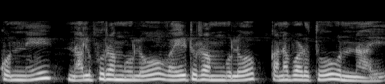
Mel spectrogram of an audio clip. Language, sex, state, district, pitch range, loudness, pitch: Telugu, female, Telangana, Mahabubabad, 200-230 Hz, -14 LUFS, 210 Hz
